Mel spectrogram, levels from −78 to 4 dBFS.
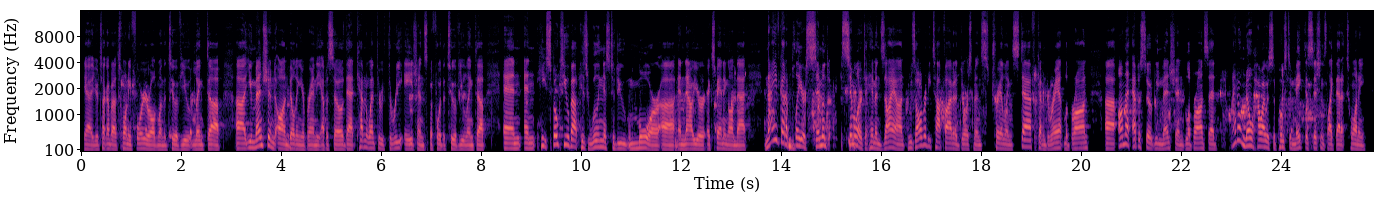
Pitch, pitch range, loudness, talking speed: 125 Hz, 115-145 Hz, -28 LUFS, 230 wpm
